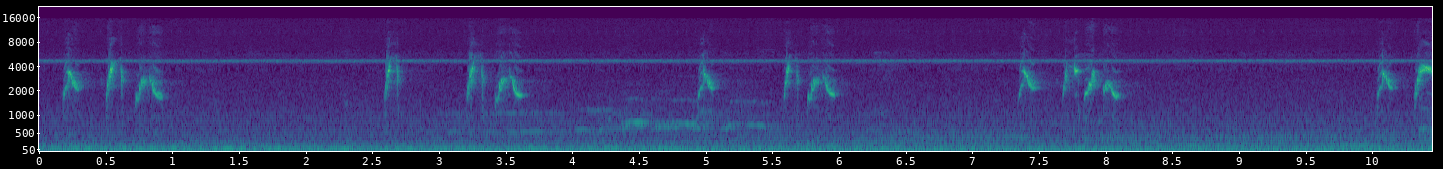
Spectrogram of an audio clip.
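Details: Red-whiskered bulbul giving repeated short musical phrases, about seven bursts of two or three sharp, slurred notes each, spaced irregularly over ten seconds. A thin continuous high whine is heard throughout.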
